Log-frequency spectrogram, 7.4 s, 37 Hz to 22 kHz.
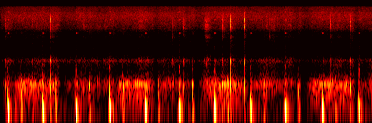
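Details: Woman's heart during and after weight training, recorded while moving: strong beats about 85–90 a minute with heavy breathing and rubbing movement noise; rapid heartbeat after exercise, normal.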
